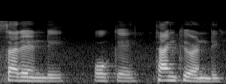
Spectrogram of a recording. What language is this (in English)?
Telugu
